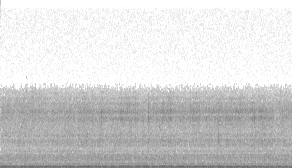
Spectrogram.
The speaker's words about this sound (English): But the boat's going through right now, right by me, so you might be able to hear the roar of the boat.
